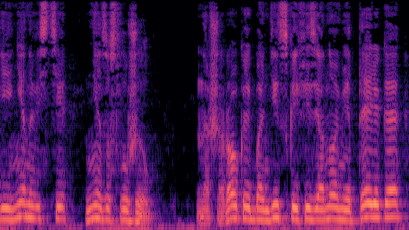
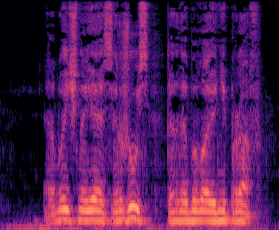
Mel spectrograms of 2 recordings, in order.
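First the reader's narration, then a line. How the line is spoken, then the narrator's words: Deep bass voice. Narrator (Russian): пробасил контрабандист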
